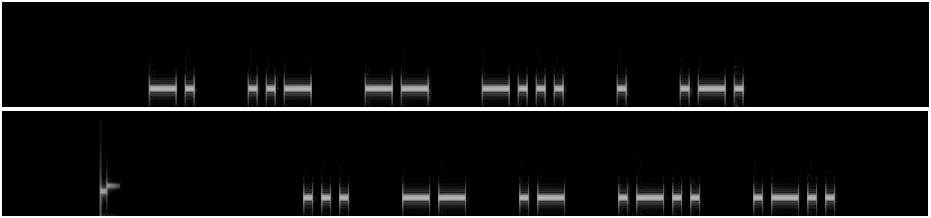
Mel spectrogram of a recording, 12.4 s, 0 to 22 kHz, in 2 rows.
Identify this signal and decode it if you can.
Morse code, heard as a keyed tone, about 20 wpm, spaced as for 14 wpm, 700 Hz. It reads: NUMBER SMALL
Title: 2x Character Spacing - Top 200 Words - 20wpm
